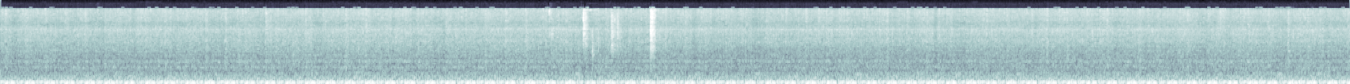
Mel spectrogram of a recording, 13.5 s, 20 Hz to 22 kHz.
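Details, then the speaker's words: LS-swapped OBS Suburban, semi-warm restart: a deep, loud rumble with fast, even idle pulsing and no metallic knock. Not knocking; raw exhaust puffs through two flex pipes with no muffler fitted yet. "Oh yeah, so by the way, it's not knocking. I just got a flex pipe, 2 flex pipes. So I haven't made it to the muffler shop yet."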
